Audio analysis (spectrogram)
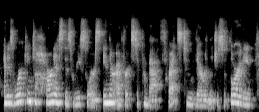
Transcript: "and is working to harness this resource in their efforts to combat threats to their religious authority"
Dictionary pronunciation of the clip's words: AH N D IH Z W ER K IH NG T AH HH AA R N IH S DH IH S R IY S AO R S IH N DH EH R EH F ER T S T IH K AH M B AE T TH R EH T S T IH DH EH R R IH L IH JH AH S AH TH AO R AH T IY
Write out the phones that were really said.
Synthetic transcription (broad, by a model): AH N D IH Z W ER K IH NG T AH HH AA R N IH S DH IH S R IY S AO R S IH N DH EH R EH F ER T S T IH K AH M B AE T TH R EH T S T IH DH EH R R IH L IH JH AH S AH TH AO R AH T IY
